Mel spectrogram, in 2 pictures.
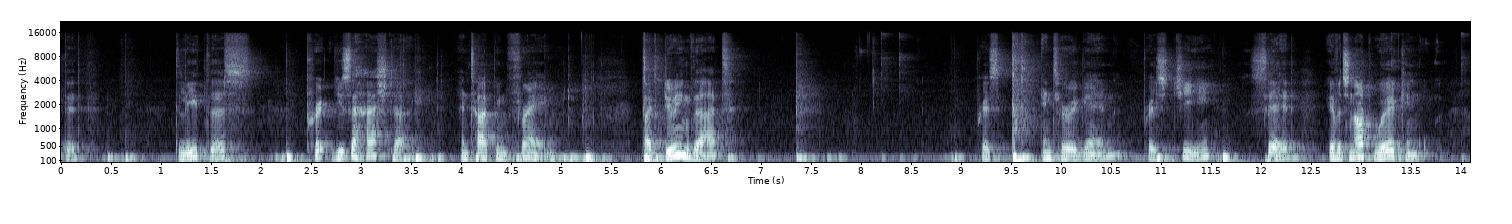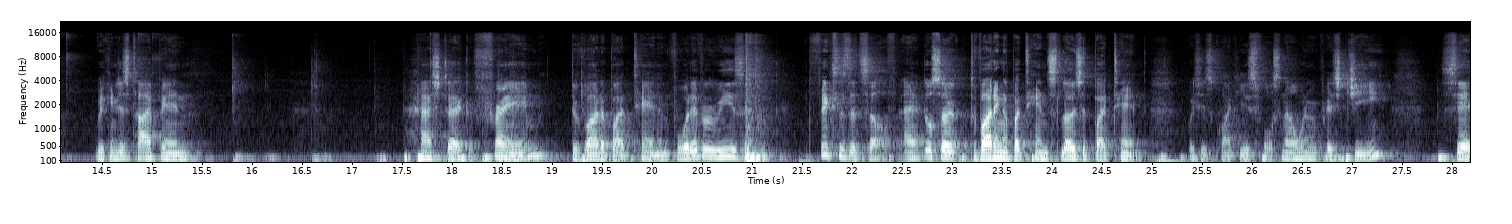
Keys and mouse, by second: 8.4-10.3 drag, 11.0 g, 14.1-22.0 drag.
